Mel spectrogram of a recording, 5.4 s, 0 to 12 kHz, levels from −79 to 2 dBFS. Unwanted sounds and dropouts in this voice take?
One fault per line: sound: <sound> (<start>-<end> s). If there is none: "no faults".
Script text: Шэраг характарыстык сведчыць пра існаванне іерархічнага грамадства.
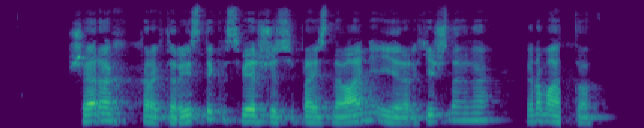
sound: dropout (4.7-4.8 s)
